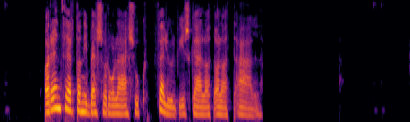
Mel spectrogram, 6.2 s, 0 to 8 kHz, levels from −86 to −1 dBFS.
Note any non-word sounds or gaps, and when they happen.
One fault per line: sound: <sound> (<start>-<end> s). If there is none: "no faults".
no faults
